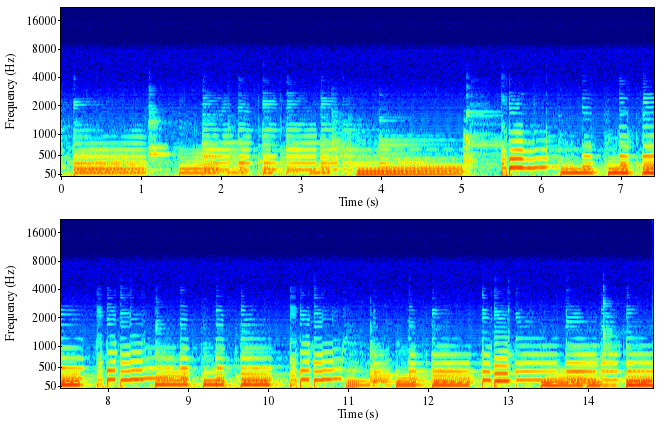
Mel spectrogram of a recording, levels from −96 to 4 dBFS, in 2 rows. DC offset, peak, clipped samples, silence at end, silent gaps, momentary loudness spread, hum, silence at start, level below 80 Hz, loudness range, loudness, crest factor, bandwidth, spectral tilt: 0.1%; -4 dBFS; under 0.1%; 0 s; none; 7 LU; none; 0 s; -26 dBFS; 4 LU; -20 LUFS; 14 dB; 2.6 kHz; -13 dB/octave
